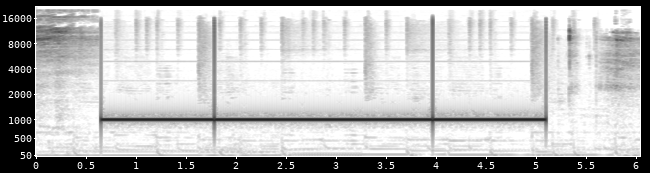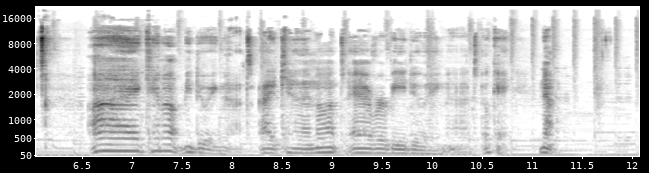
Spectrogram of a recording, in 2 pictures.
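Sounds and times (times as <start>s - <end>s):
censor bleep tone: 0.7s - 5.1s.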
